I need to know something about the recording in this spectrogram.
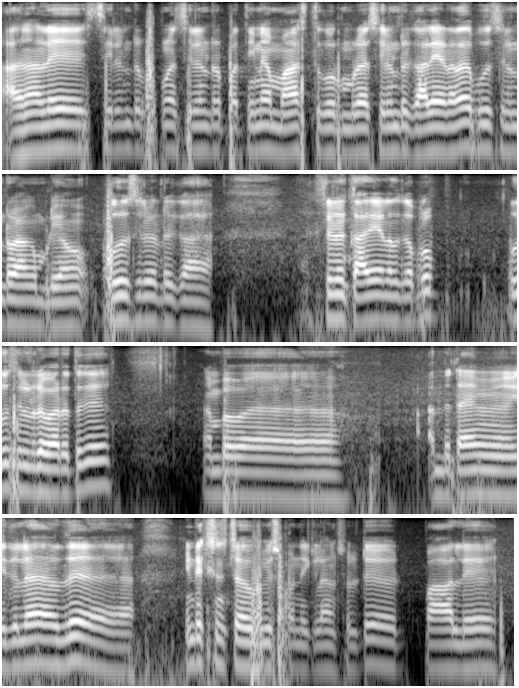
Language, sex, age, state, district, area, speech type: Tamil, male, 60+, Tamil Nadu, Mayiladuthurai, rural, spontaneous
